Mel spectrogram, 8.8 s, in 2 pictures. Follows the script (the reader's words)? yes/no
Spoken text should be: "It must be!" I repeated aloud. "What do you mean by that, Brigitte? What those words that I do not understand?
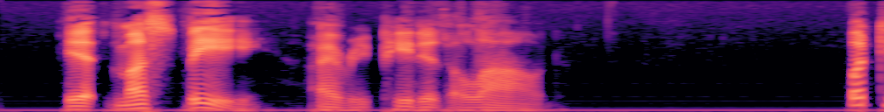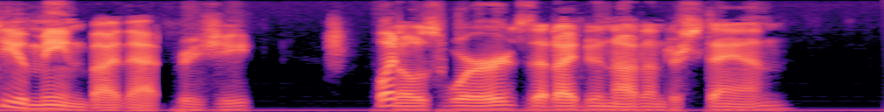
yes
